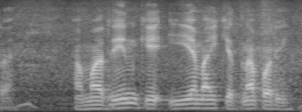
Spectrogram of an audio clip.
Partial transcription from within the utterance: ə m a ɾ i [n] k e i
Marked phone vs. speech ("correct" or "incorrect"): correct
